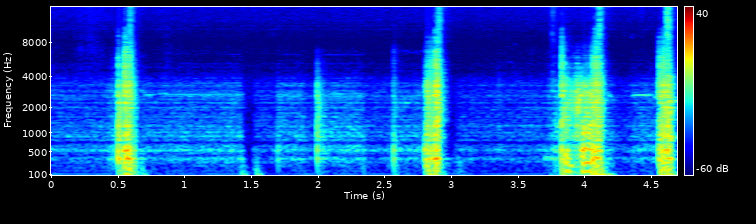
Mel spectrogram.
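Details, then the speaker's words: Circa-1946 Pye 15A valve radio warming up on 145 V AC: low, steady mains hum under short bursts of station sound as HT rises; owner doesn't know the noise, filter capacitors suspected, not confirmed. "Put a noise coming out of it. 140 5 V AC in. I don't know what that noise is."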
